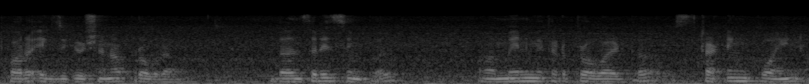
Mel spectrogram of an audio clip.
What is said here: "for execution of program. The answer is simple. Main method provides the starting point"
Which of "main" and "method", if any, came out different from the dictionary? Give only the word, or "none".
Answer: method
